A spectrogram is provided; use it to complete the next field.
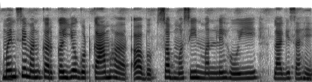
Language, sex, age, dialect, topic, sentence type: Chhattisgarhi, female, 18-24, Northern/Bhandar, agriculture, statement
